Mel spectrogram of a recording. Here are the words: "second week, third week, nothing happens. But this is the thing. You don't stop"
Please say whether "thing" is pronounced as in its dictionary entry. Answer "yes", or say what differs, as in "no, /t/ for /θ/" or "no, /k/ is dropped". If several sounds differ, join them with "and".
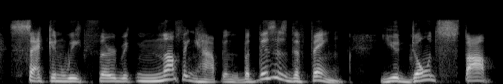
yes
